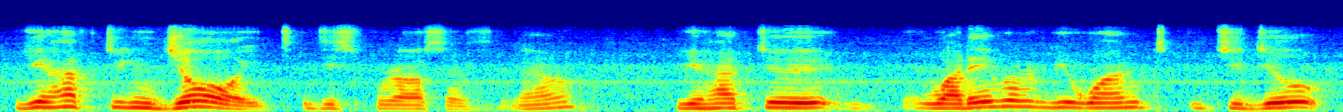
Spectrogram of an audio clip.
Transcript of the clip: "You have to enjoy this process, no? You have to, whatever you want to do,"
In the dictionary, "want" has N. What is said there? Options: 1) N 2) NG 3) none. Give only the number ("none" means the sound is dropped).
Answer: 1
